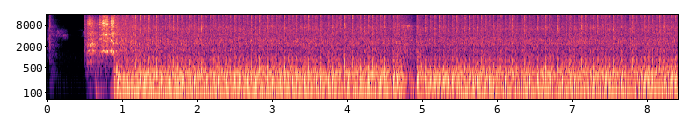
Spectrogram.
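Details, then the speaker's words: Yamaha YFZ450 rebuild, rebuilt carburetor with new jets, restarted with fuel petcock now turned on: catches after short crank and runs loud with a lumpy, uneven beat instead of clean idle; rough running, jetting still needs adjusting. "So we're gonna have to mess with the jetting a little bit still, but it obviously runs better with the gas turned on."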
